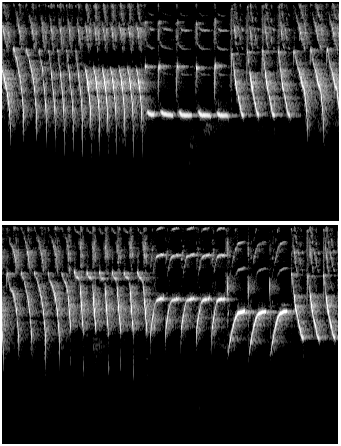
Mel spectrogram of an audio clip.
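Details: Lively Atlantic canary song for tutoring young and non-singing canaries. Rapid falling sweeps come in series, interrupted by a level whistled note, then more rolling runs of down-slurred notes.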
